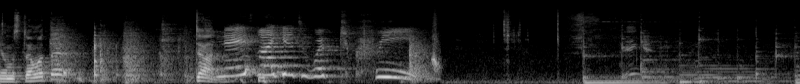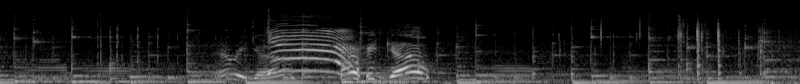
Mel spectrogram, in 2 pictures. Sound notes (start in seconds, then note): 4.3 air whooshing; 4.3 pebble whizzing; 7.4 lively music; 11.7 gentle music; 13.3 gentle music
